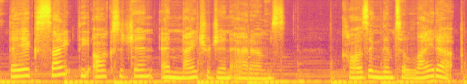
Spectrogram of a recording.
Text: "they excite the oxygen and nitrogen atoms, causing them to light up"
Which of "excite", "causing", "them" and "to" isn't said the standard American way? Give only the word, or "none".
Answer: none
